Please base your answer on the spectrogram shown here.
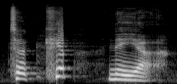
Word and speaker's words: tachypnea: Regardless of what your book says, there's only one pronunciation that you should say for this word. Tachypnea. Like K-I-P. If you say the other pronunciation that your book says, I promise you, you're going to add a letter in there that doesn't belong.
